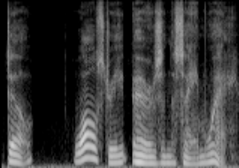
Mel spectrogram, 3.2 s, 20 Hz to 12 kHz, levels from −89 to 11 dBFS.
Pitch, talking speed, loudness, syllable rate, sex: 145 Hz, 150 wpm, -16 LUFS, 3.1 syllables/s, male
